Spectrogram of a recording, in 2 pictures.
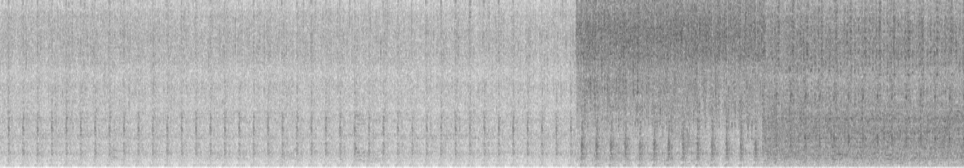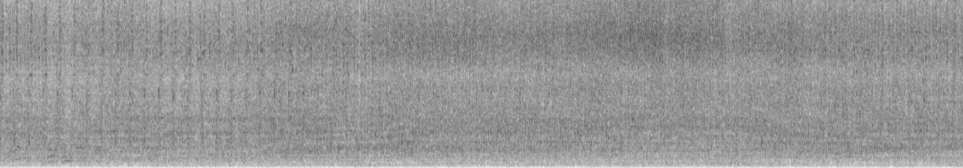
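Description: Shaking table running, its reciprocating head drive giving a rhythmic knocking, several strokes a second. About nine seconds in this cuts to a louder, steady machine run from a motor-driven slurry agitation tank.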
